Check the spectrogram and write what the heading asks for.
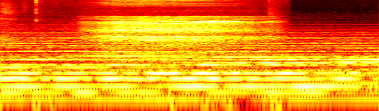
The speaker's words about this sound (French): J'inspire.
